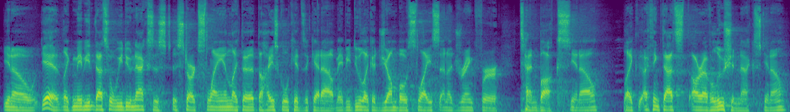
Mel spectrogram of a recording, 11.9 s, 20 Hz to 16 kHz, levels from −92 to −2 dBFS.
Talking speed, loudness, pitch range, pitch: 235 wpm, -20 LUFS, 85-100 Hz, 95 Hz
